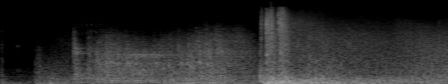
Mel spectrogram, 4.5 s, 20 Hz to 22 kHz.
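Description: The 203 mm guns of a Baltimore cruiser in World of Warships Legends fire with one heavy, booming blast midway, set against a steady rumbling game backdrop.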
